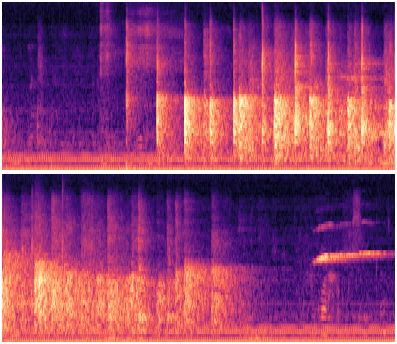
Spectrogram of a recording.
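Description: A small audience clapping for about five seconds, starting about a second in, a few claps a second, then tapering off. Near the end comes a short high tone that rises in pitch.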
